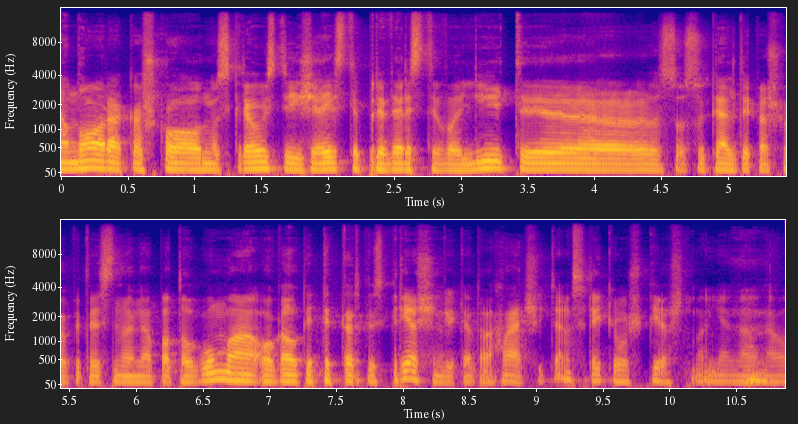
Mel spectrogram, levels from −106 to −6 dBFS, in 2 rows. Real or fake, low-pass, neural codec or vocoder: fake; 14.4 kHz; codec, 32 kHz, 1.9 kbps, SNAC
